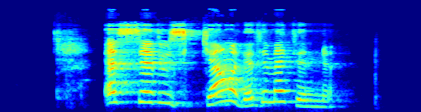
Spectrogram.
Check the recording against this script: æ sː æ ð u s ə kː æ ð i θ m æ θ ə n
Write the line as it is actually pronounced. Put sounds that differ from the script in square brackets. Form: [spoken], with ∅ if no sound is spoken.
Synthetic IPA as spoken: æ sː æ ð u [z] ə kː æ ð [æ] θ m æ θ ə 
